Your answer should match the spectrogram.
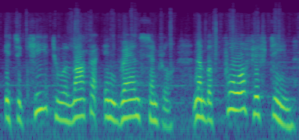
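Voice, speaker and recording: Actress as a world-weary American underworld informant. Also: female voice, mid-range voice, expressive, normal speed, soft background music, lightly acted. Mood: resigned. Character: wary, fatalistic female underworld informant selling evidence. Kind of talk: 1950s radio drama acting. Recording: dull old radio recording.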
